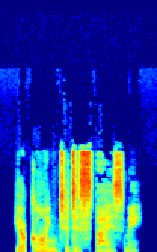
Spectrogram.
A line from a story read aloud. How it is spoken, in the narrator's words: he murmured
